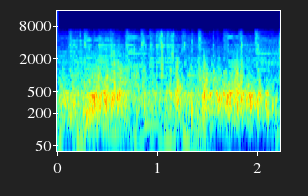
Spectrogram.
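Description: Wind buffeting the camera's microphone in a loud, uneven rumble.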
